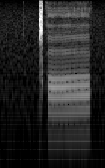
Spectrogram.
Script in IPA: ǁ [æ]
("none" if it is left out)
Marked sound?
æ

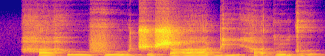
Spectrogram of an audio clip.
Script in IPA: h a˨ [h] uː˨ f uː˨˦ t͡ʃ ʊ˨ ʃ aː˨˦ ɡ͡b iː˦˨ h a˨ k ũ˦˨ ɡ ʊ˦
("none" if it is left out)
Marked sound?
h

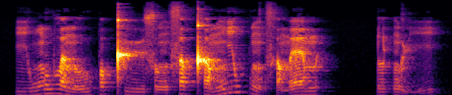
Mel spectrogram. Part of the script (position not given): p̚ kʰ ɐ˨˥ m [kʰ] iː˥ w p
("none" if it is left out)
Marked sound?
ŋ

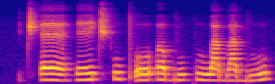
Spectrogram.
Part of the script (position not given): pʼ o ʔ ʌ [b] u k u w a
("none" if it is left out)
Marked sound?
b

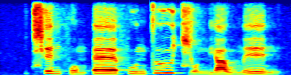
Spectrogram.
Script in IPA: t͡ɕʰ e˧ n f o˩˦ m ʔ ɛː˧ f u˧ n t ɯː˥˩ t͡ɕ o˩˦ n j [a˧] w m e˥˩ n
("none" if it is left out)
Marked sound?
a˧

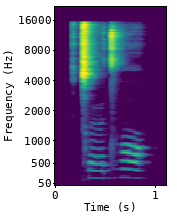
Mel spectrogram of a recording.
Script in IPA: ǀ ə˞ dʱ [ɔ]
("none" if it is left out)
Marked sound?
ɔ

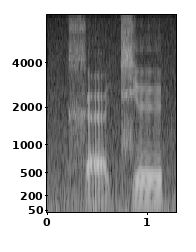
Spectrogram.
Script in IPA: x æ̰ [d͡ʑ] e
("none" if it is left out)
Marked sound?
t͡ɕ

